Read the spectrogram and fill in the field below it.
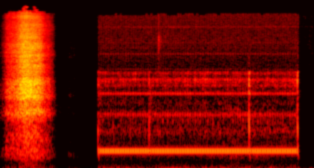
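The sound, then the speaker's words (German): A short rustle, then a steady, clear ringback tone from a handheld mobile phone placing a call sounds for about two seconds at moderate volume before cutting off; no voices. “Ja, aber es tut es doch immer erstmal noch dreimal tun und dann Mailbox.”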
